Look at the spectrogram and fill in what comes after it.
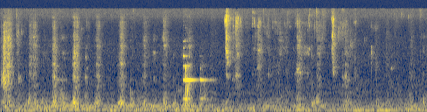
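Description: Faint chewing and soft wet mouth clicks of a person eating by hand. About four seconds in there is a brief, faint high squeak.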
